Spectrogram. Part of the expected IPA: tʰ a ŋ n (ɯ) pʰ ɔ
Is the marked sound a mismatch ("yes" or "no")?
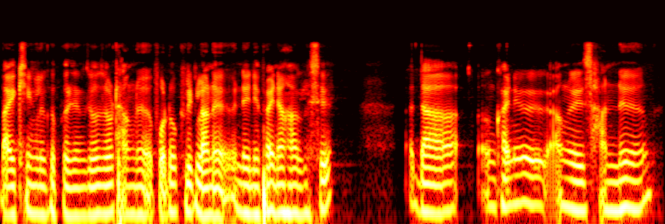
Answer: no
